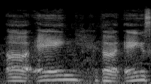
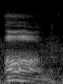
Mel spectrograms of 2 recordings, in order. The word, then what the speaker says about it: Aang: It's just that my complaints are like with Aang's character. They're like, oh, like they pronounced it Ong. That annoyed me because you have a source material of the cartoon where they say Aang.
